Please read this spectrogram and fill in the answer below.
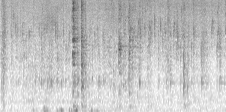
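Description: Hot oil sizzling in a frying pan, with a few knocks and scrapes of a cooking utensil against the pan; the loudest knock comes about a second and a half in.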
